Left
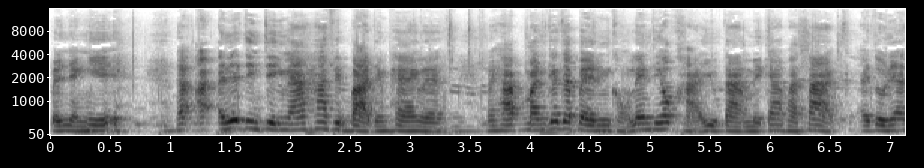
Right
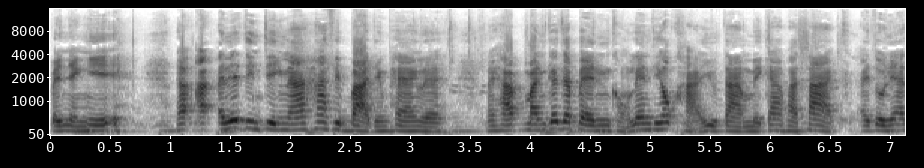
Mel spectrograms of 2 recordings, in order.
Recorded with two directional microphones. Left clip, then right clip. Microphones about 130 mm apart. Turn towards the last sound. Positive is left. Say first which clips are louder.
# even
turn(degrees=-40)  # may be behind; listen again after turning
